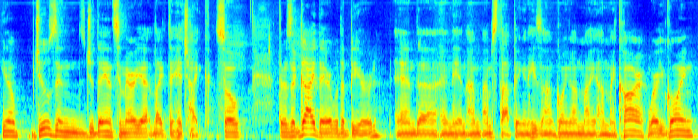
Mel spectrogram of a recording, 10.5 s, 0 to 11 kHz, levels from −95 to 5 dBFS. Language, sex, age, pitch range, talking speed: English, male, 40-59, 95-115 Hz, 205 wpm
